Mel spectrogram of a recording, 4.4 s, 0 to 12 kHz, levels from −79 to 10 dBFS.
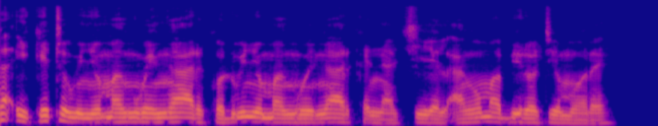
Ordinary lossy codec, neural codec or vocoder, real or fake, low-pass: none; vocoder, 22.05 kHz, 80 mel bands, WaveNeXt; fake; 9.9 kHz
